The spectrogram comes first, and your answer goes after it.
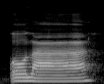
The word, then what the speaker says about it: hola: So I already told you rule number 1, the H is silent. Okay, so that's where we get our words like, hola and hotel.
